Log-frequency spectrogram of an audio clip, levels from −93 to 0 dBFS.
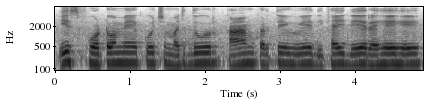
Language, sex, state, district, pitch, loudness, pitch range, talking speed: Hindi, male, Uttar Pradesh, Lalitpur, 150 Hz, -15 LUFS, 145-155 Hz, 145 wpm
